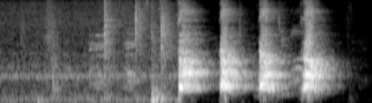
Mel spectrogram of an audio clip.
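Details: After a low rumble and faint knocks, Pit Bull Veronica Lynn, being taught to fetch a single-serve bottle of wine from the fridge, lets out four strong barks roughly half a second apart.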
